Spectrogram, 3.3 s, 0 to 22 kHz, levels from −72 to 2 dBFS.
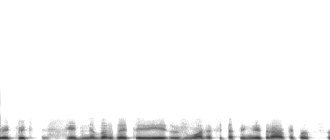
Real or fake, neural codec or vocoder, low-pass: fake; codec, 16 kHz, 0.5 kbps, FunCodec, trained on Chinese and English, 25 frames a second; 3.6 kHz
